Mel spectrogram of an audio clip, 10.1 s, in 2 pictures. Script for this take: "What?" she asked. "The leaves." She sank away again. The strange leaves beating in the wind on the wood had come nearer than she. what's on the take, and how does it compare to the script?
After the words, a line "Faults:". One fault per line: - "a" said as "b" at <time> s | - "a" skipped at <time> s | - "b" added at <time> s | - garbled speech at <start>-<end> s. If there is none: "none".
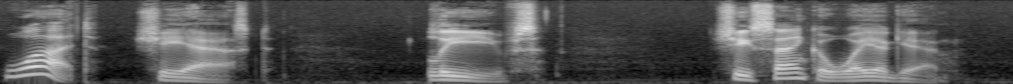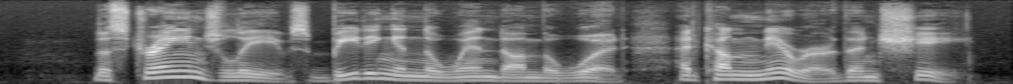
"What?" she asked. "Leaves." She sank away again. The strange leaves beating in the wind on the wood had come nearer than she.
Faults:
- "The" skipped at 1.4 s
